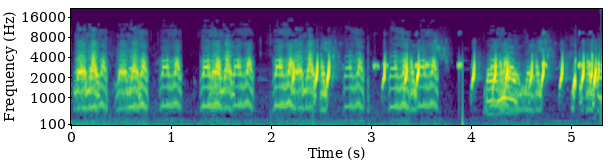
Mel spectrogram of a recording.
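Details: Calls of a female common quail (batair): rough, churring bursts repeated roughly once a second in an uneven rhythm, with a low steady hum underneath and one sharp click near the middle.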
